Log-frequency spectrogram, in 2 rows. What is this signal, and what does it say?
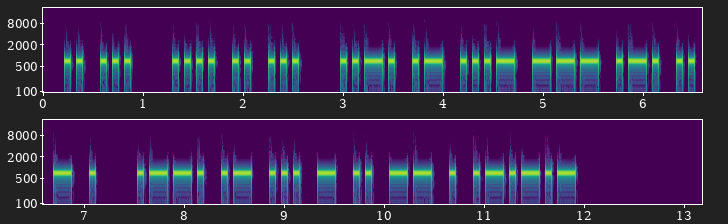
Morse code, heard as a keyed tone, about 21 wpm, 700 Hz. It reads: IS HIS FAVORITE PASTIME.
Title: Difficult Sentences with Hints - 20wpm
